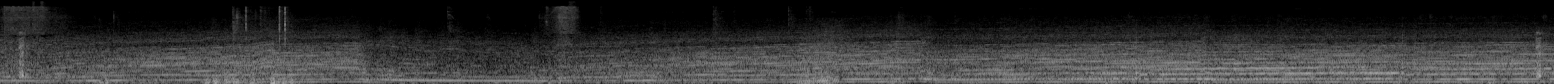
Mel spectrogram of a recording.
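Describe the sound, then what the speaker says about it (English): Race cars in the Le Mans Ultimate sim racing game roar past during a testing session, with steady engine drone, rising and falling revs and gear changes, continuous and fairly loud, no talking. "Okay, David, there's a faster car approaching."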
